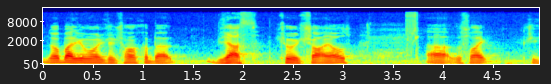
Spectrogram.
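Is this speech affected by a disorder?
Yes: tongue cancer surgery.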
